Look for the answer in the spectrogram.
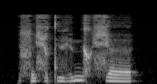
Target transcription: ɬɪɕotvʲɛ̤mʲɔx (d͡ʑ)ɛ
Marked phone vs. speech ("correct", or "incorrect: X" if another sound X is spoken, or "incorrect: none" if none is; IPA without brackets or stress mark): incorrect: ɕ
